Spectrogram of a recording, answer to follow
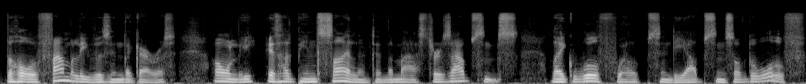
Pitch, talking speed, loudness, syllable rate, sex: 120 Hz, 185 wpm, -18 LUFS, 5.0 syllables/s, male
